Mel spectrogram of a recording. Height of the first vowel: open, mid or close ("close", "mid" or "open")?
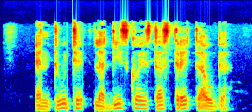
mid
